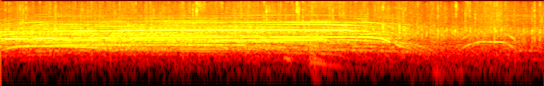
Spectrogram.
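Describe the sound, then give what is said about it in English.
An audience applauds and cheers for a stage cast: dense clapping with high, sustained whoops and shouts that taper off after about three seconds. “Can you guys give it up for our wonderful cast?”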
